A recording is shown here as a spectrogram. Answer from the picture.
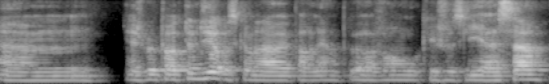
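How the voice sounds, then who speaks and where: With a slight Belgian accent, a man speaks in a dark, mellow tone and monotone, flat intonation. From Belgium. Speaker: software engineer, company founder. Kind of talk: interview. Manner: casual, hesitant with fillers.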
